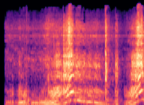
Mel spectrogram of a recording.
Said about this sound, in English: The sound of a revving motorbike might annoy some motorists, but it's music to the ears of riders. I do recommend adding a modification to your exhaust, so an aftermarket slip-on or full system to make it louder.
